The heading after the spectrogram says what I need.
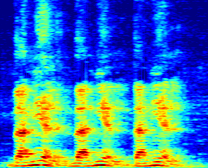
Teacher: in Daniel, you see that your tongue goes straight to the teeth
